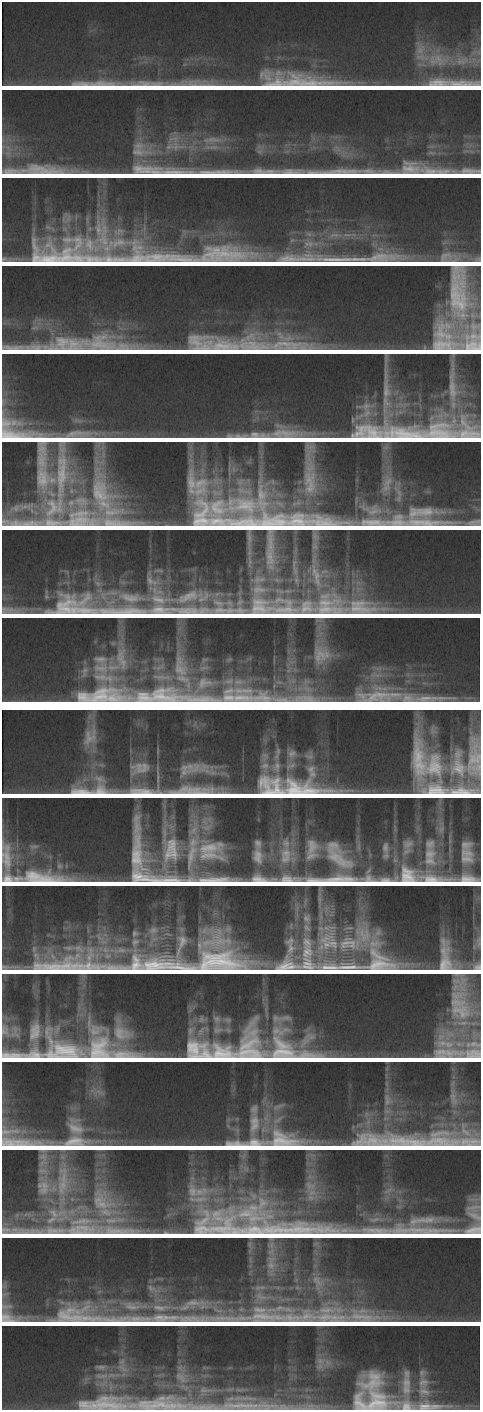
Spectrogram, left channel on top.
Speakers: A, on the right; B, on the left.
A: who's a big man? I'm gonna go with championship owner. MVP in 50 years when he tells his kids
B: Kelly Olynyk
A: The,
B: is pretty mid.
A: the only guy with a TV show that didn't make an All Star game. I'm gonna go with Brian Scalabrine.
B: At center,
A: Yes, he's a big fella. He's a
B: yo,
A: big
B: how tall
A: fella.
B: is Brian Scalabrine at six nine? Sure.
A: <laughs>
B: So
A: He's
B: I got
A: my
B: D'Angelo
A: setter.
B: Russell, Caris LeVert,
A: Yeah,
B: Tim Hardaway Jr., Jeff Green, and Goga Batadze. That's my starting five. Whole lot of whole lot of shooting, but uh, no defense.
A: I got Pippen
